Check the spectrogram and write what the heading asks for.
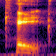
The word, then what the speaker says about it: cake: The E at the end of that word is not pronounced. It is serving a function. It's making the A say A instead of A. So the word is pronounced cake, not cack. But that E itself is silent. It's not pronounced as E or E.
